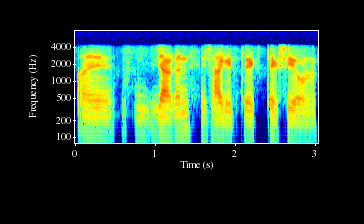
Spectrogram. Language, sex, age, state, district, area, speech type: Manipuri, male, 45-60, Manipur, Churachandpur, rural, conversation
